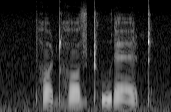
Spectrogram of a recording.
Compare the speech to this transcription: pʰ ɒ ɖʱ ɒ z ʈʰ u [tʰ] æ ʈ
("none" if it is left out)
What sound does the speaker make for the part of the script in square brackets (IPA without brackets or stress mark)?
ɾ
